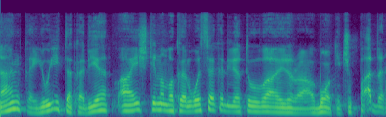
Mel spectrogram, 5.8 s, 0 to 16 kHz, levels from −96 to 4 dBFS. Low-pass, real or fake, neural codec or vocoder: 10.8 kHz; fake; codec, 24 kHz, 1 kbps, SNAC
